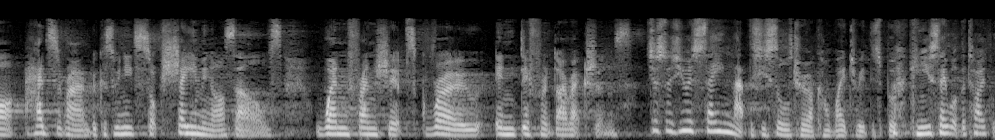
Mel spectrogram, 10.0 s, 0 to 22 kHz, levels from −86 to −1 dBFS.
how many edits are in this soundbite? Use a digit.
1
